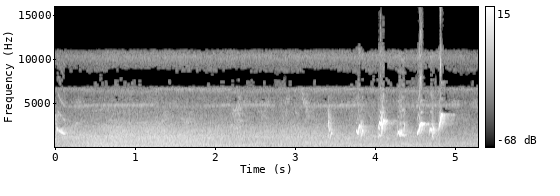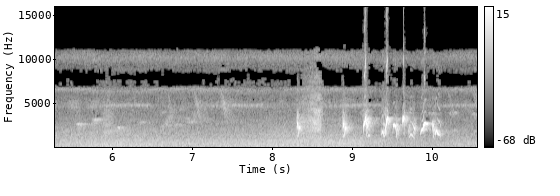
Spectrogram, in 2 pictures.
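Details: Olive-winged bulbul lure song in two bursts of bubbly, liquid warbled phrases separated by several seconds of quiet hiss, the second burst livelier with rapid chirping notes.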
